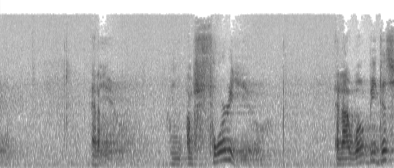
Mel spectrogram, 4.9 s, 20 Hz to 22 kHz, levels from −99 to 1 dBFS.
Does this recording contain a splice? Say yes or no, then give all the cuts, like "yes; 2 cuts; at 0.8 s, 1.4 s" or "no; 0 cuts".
yes; 1 cut; at 1.2 s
